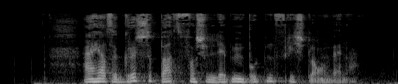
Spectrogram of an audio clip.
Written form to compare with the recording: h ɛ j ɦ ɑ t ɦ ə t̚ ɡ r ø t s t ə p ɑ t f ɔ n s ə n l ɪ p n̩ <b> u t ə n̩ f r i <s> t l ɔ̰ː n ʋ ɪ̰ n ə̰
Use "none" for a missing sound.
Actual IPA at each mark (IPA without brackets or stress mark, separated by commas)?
b, s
